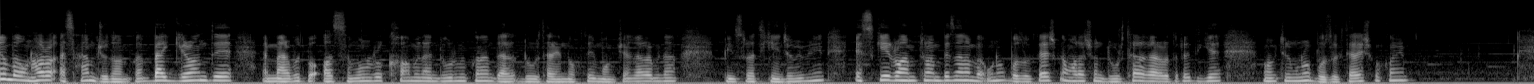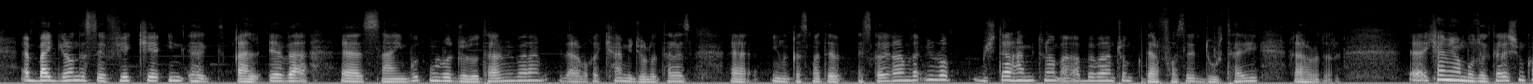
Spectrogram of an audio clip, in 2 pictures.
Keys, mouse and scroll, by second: 0.9-1.8 scroll, 6.5 v, 6.5 scroll down 1, 7.1 middle click, 8.4 s, 24.9 s, 25.0 middle click, 27.7 shift+click.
